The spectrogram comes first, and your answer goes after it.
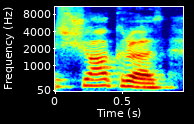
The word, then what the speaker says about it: chakra: Sometimes people call it chakras. Then you have people who call it chakra, and that would be more Hindi or Urdu, but you can pronounce it the way you want.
